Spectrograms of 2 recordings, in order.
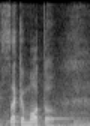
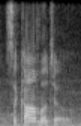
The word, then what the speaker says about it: Sakamoto: Not Sakamoto. It's Sakamoto. Even without the accent, you can just say it like that with a proper articulation. They're putting stresses in weird ways, man.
